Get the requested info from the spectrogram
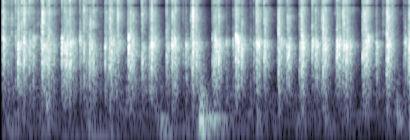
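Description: A small group of people clapping their hands together in steady rhythm, about three claps a second, with a brief low thud about halfway through.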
